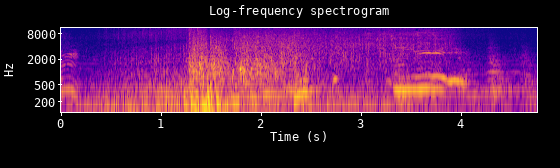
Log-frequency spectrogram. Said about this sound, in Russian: Но ты позволяешь ему проходить через всю ладонь. Вот поэтому вода и взорвалась.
